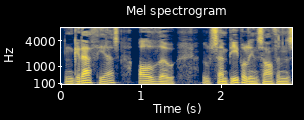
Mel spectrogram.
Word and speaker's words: gracias: Apart from saying gracias, we will not pronounce the final S, so we will say gracias. – Ah. – Buenos días, which would be like good morning, buenos días, we would say buenos días.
